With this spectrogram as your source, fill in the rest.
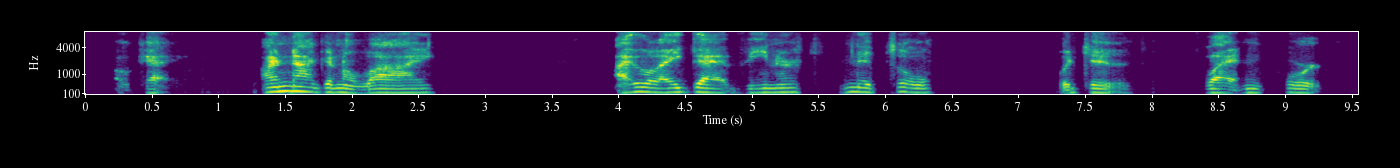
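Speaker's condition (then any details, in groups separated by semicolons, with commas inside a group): Brain injury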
